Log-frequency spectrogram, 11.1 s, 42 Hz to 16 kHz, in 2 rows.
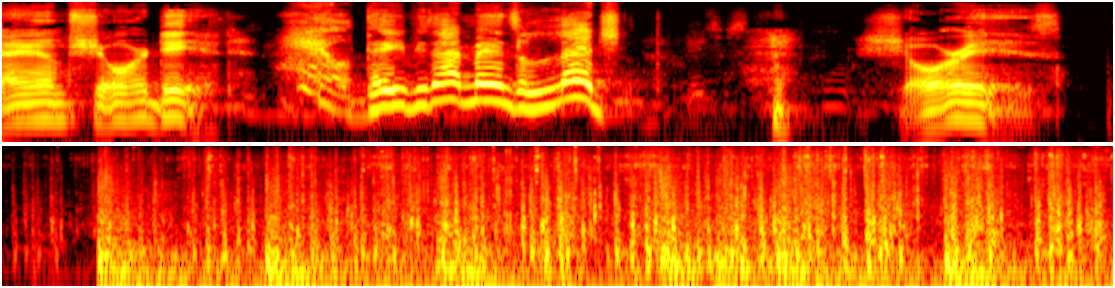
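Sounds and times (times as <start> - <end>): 
speech: 0.0 - 3.2, 3.8 - 5.4
hooves of horses ridden into a tiny Old West town: 5.6 - 11.0.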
